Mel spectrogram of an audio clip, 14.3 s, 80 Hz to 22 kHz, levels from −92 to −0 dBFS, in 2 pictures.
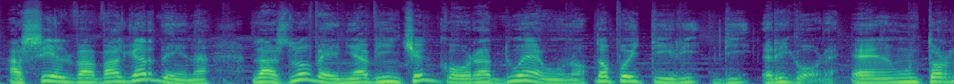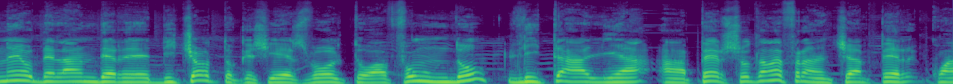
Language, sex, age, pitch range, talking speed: Italian, male, 60-79, 140-175 Hz, 125 wpm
